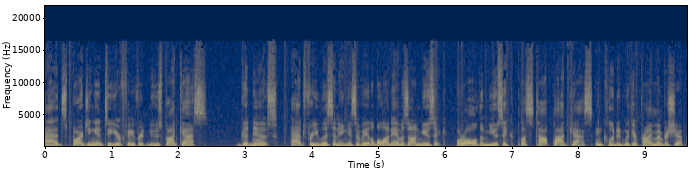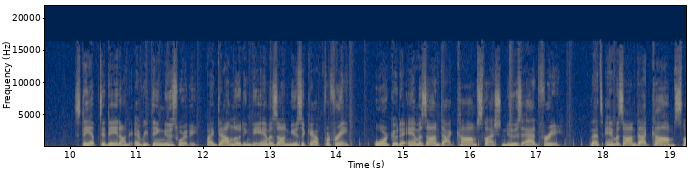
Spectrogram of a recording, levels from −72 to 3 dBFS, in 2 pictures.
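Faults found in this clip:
Train of clicks, 12.41–18.07 s: regular ticking, 7.8 per second, about fifty pulses near speech level. Likely interference or a faulty connection or power supply.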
